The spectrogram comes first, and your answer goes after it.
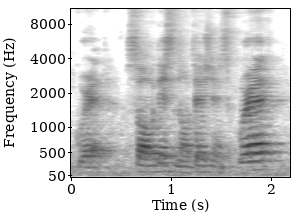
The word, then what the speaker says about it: grad: Usually we call this, we pronounce this notation as grade. G-R-A-D, grade.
